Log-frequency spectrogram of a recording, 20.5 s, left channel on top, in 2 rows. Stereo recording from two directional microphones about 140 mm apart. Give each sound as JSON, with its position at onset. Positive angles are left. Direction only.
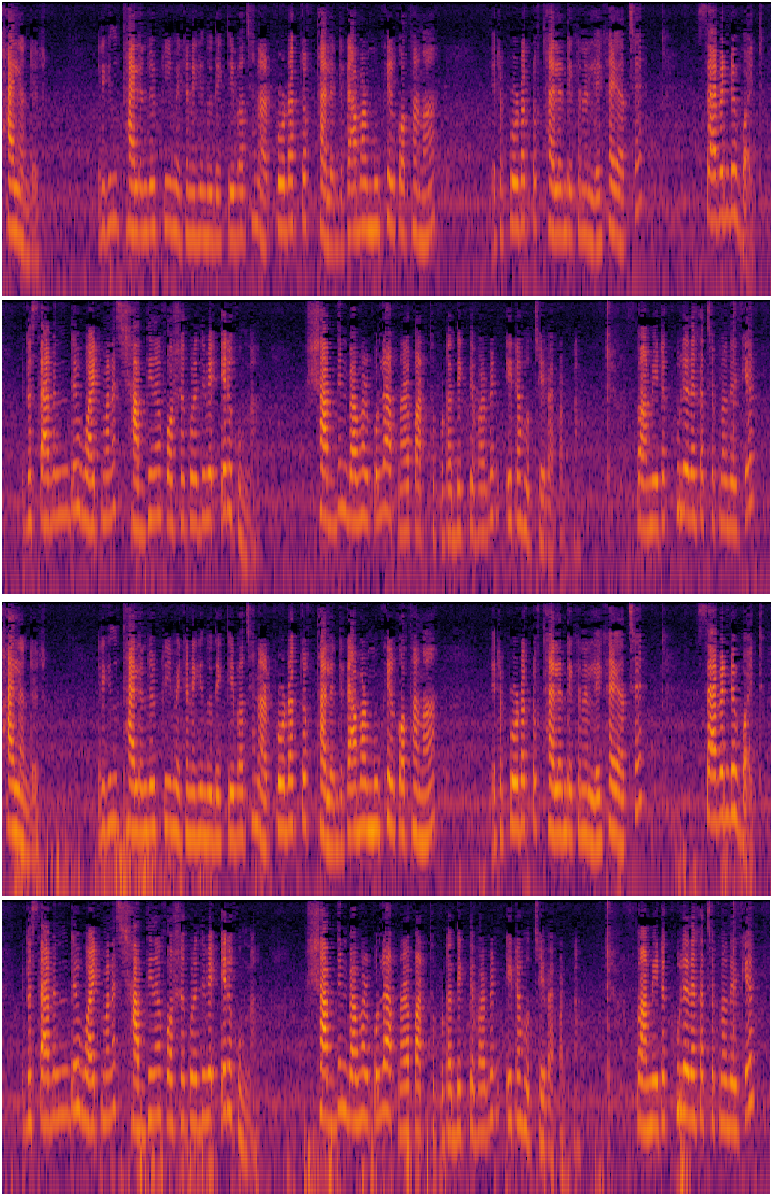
{"t": 0.0, "sound": "a woman's voice", "side_deg": -40}
{"t": 10.5, "sound": "a woman's voice", "side_deg": -35}
{"t": 18.7, "sound": "a woman's voice", "side_deg": -65}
